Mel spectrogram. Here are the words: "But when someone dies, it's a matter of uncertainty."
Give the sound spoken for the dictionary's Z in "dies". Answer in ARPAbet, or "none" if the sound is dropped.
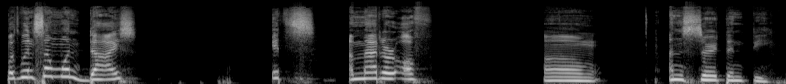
S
